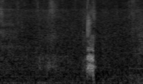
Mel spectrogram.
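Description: A dog barks once, a single short bark about a second and a half in.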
